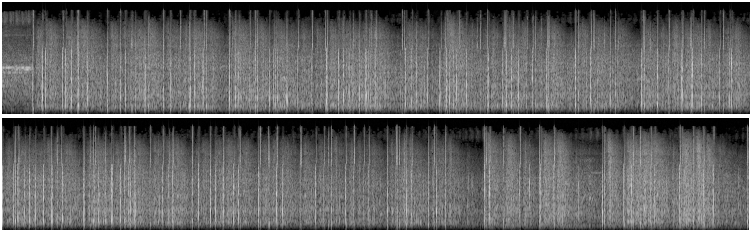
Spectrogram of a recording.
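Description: Aerial fireworks display: a dense, unbroken barrage of shell bursts and crackling reports, with a few brief lulls.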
